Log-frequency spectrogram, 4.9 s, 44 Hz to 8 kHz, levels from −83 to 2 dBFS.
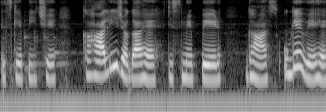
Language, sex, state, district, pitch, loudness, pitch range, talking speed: Hindi, female, Jharkhand, Ranchi, 210 Hz, -18 LUFS, 200-230 Hz, 135 wpm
